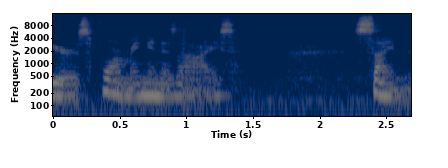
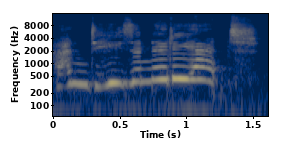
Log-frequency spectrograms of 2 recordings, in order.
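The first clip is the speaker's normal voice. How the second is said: furious roar, far higher and louder; enraged Duke roaring at the nurse; 12 semitones higher, 13 dB louder than usual. Acted. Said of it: "Hastings roared".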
